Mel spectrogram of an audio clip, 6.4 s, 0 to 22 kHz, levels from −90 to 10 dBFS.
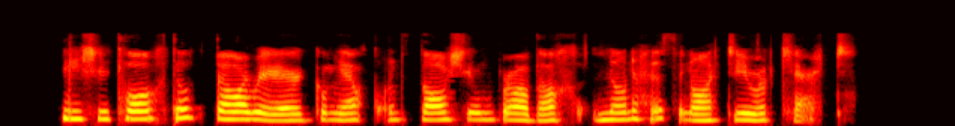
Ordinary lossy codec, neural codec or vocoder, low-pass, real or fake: MP3, 48 kbps; codec, 16 kHz, 1 kbps, FreqCodec, larger model; 7.2 kHz; fake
